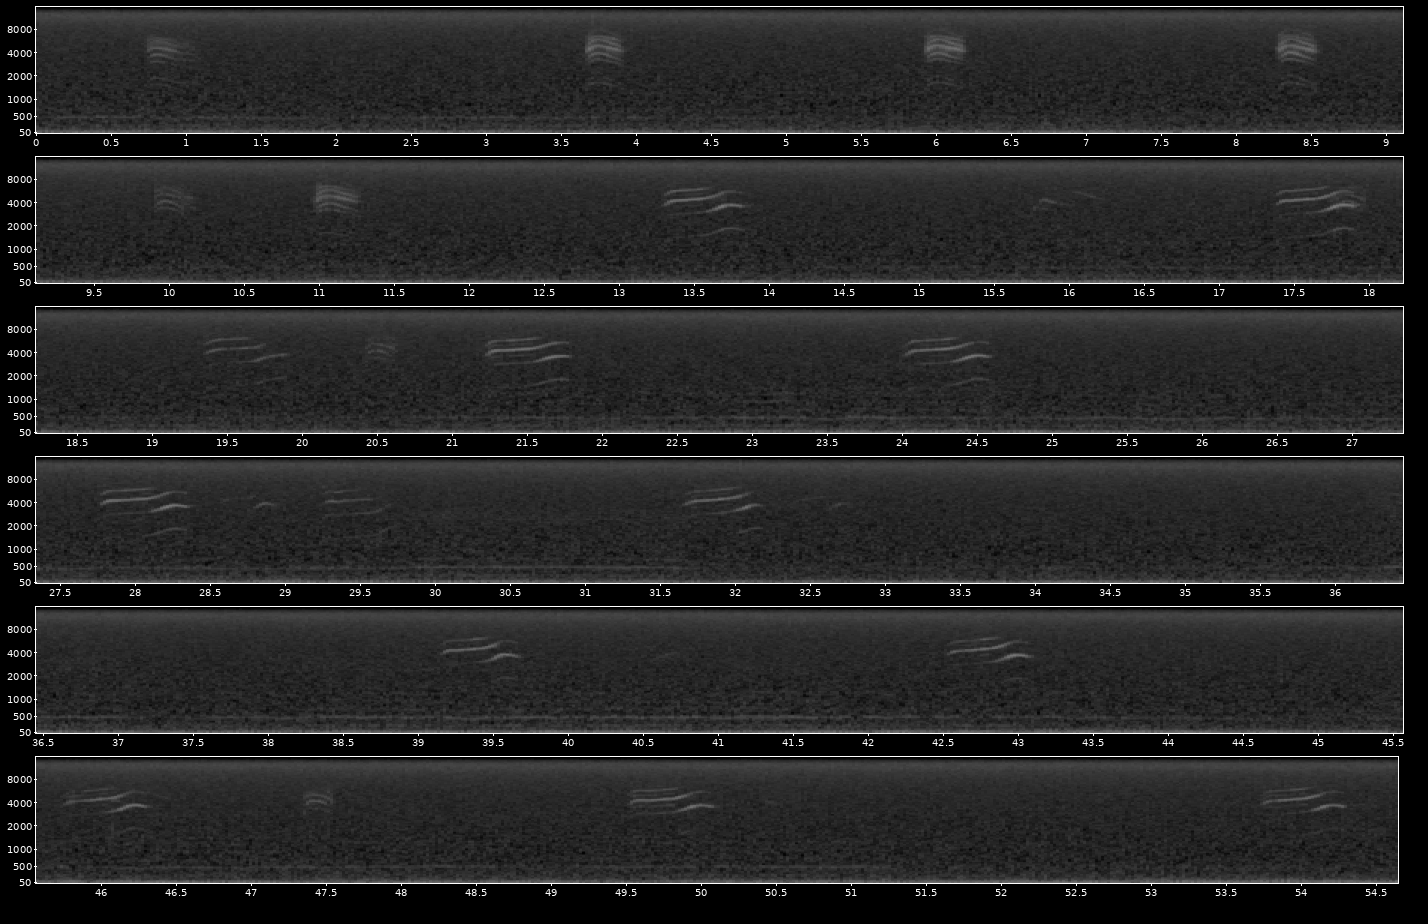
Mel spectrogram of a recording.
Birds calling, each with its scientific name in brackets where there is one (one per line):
Hawaii Amakihi (Chlorodrepanis virens)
